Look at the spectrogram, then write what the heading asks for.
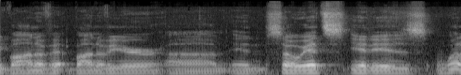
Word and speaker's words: Bon Iver: Bon Iver, as I pronounce that correctly? That sounds good. I say Bon Iver.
